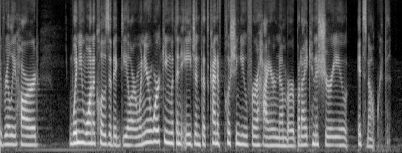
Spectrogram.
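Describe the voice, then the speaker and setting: A woman talks at a fairly quick pace and a medium pitch with fairly even intonation. The recording is very clean, dry and close, with a silent background and no echo. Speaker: podcast host. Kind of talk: solo podcast monologue. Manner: fast.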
